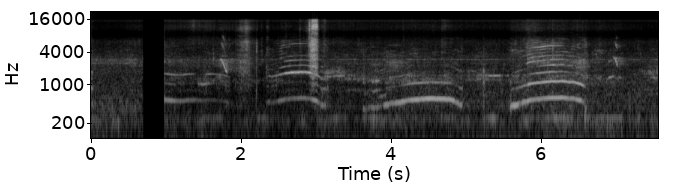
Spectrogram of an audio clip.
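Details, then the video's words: Kitten mewing three or four times, thin plaintive calls that rise and fall, the later ones longer and clearer, with a brief clatter near the start. "Kitten meowing"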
